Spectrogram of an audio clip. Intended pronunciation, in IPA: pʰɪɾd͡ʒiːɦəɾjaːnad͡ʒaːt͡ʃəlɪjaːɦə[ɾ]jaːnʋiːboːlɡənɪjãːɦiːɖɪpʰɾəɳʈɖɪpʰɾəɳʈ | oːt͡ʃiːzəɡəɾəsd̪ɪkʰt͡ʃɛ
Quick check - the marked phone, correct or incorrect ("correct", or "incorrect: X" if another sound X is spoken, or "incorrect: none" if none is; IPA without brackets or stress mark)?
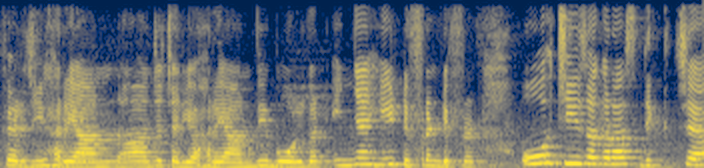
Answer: correct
